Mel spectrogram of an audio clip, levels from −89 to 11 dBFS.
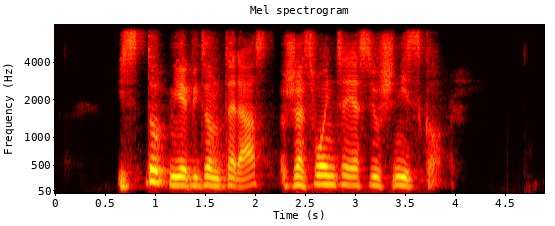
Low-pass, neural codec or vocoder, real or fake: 7.2 kHz; codec, 16 kHz, 0.5 kbps, X-Codec, HuBERT features, trained on LibriSpeech; fake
